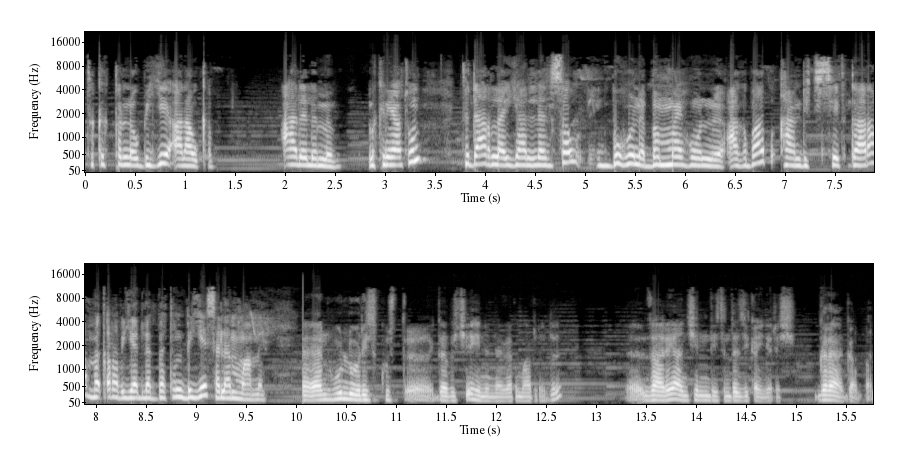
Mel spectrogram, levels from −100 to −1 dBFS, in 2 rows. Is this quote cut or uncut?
cut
